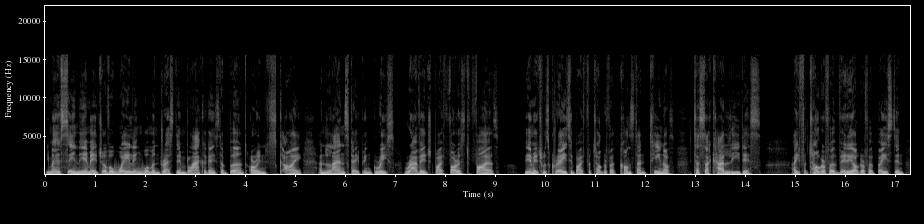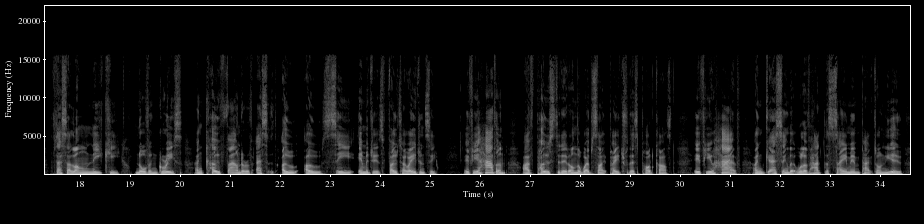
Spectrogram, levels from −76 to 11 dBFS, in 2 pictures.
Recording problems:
none

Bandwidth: 15.5 kHz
